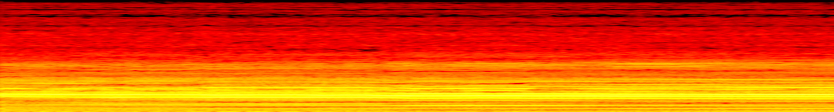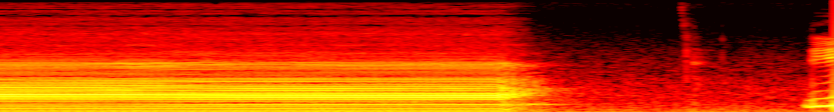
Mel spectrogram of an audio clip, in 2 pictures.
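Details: Suction unit self-test.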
